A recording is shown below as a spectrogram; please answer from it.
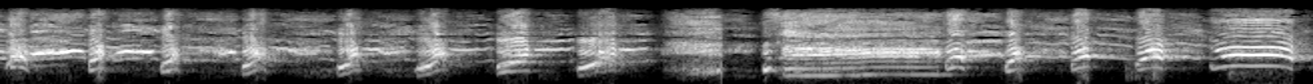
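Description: A person laughing hard, high-pitched: a quick run of short, rising gasping laughs, then a longer drawn-out high note about four seconds in, then more laughs.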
